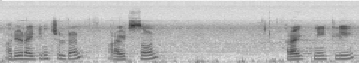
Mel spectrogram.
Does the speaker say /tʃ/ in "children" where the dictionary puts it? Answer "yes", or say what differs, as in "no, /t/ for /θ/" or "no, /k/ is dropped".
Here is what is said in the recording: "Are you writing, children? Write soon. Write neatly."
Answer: yes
